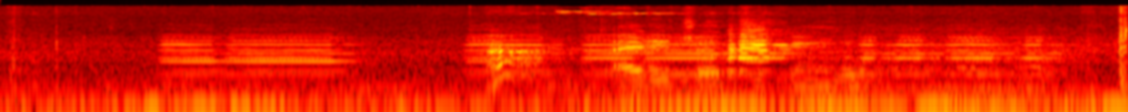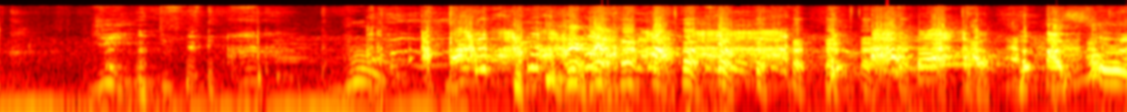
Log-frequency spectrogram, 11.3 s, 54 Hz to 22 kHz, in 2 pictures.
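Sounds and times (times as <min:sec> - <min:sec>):
road traffic rumble: 0:00.0 - 0:11.2
car horn blaring: 0:00.7 - 0:05.6, 0:06.7 - 0:08.0
speech: 0:03.2 - 0:04.6, 0:06.1 - 0:10.2, 0:10.8 - 0:11.2
laughter: 0:06.1 - 0:11.2.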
